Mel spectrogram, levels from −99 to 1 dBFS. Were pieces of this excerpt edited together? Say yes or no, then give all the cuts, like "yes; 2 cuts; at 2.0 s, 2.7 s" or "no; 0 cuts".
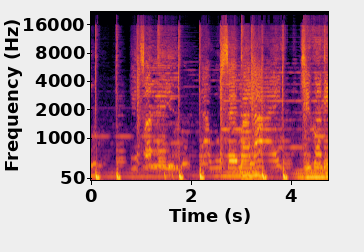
no; 0 cuts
